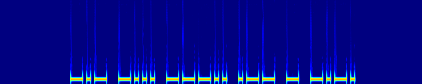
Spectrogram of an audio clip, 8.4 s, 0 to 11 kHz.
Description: Morse code, heard as a keyed tone, about 15 wpm, 700 Hz. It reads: KB8WTC
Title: USA Call Signs Repeated 2x 15wpm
